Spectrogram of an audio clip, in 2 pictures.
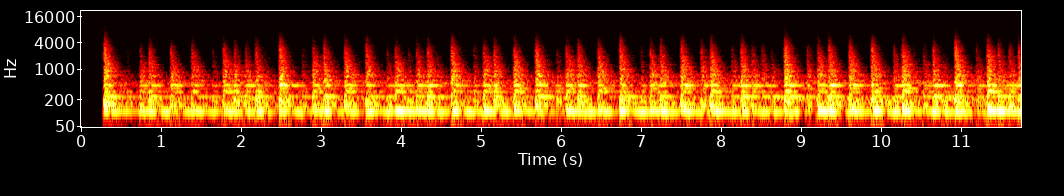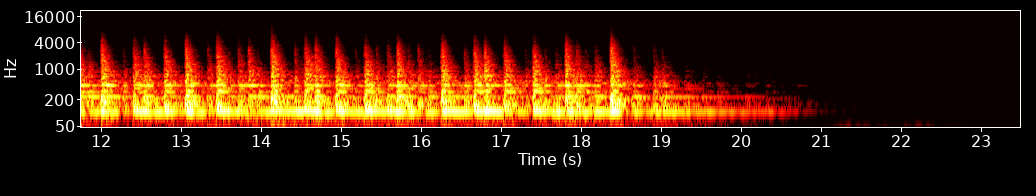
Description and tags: Davul Room S Percussion Bass Drum
Just a little recording of my davul from david roman drums. high tones
drum, davul, rhythm, turkish, bass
